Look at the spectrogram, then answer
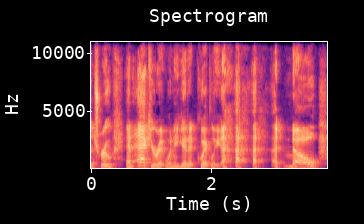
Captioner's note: laughs sarcastically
